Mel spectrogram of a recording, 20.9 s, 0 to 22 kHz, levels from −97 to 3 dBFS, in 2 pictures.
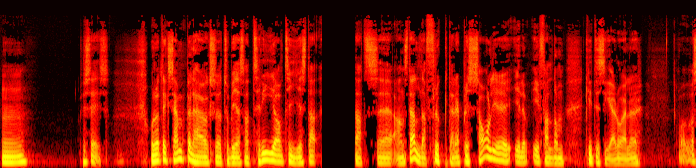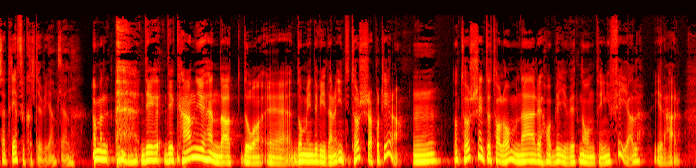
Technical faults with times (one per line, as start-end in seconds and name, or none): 4.82-5.34 stream reconnect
